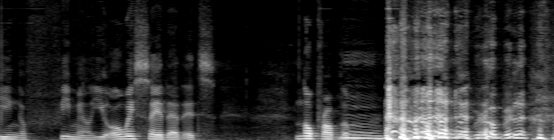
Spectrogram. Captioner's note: laughs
